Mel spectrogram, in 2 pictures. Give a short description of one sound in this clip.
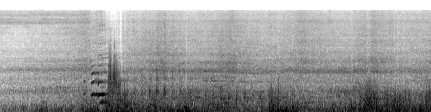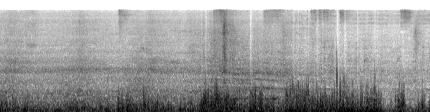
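A train rumbles past close by, its wheels clattering over the rails.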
